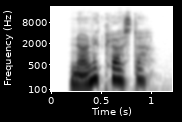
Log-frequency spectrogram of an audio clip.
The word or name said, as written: nonnekloster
